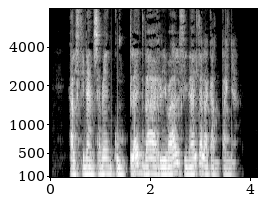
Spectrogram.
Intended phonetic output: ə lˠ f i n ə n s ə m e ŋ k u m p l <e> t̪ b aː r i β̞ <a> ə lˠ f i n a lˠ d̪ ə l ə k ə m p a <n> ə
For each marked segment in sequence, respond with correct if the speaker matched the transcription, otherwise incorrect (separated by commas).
incorrect, correct, incorrect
